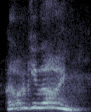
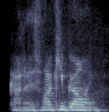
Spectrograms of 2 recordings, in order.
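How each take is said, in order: First: High whiny plea; higher pleading whine; whiny longing. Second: Said in the usual way. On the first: Real, not acted. Repeated wish, second higher.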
